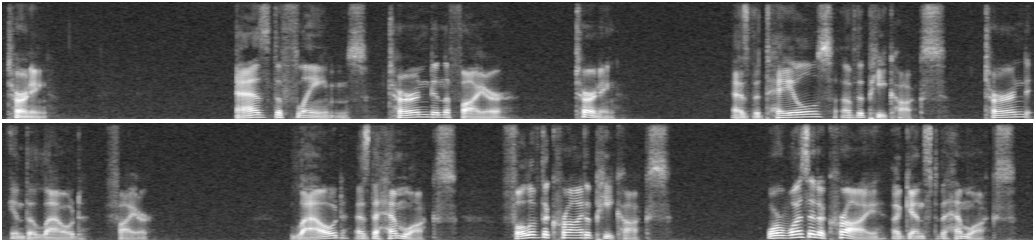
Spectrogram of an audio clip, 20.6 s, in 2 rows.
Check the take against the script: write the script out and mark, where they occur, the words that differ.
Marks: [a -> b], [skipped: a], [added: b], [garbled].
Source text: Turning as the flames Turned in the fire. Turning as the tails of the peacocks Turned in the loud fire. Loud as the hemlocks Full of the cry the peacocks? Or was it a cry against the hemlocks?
Turning as the flames Turned in the fire. Turning as the tails of the peacocks Turned in the loud fire. Loud as the hemlocks Full of the cry the peacocks? Or was it a cry against the hemlocks?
